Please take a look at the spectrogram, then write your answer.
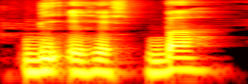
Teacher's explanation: Artinya lahu kita kena panjang 2 harakat mat silah qasirah, sahibah. Okey, bah bila berhenti kat ta tu dia akan jadi bah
